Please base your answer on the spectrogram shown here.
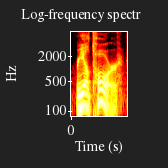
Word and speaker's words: realtor: And it's just 2 syllables, real, and then tor. And they emphasize the tor.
